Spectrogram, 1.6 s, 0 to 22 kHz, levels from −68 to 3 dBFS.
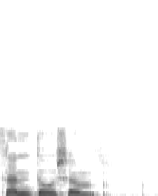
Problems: none marked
